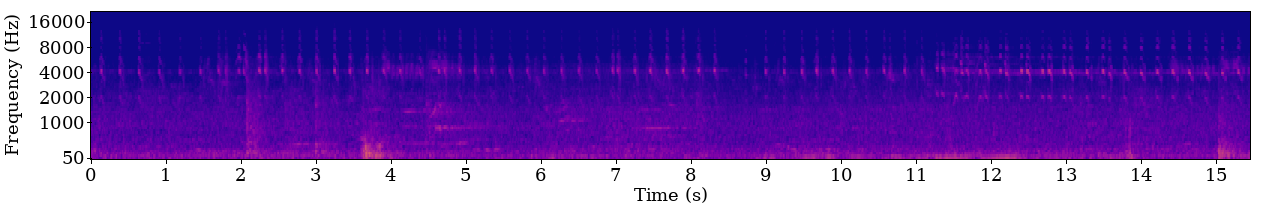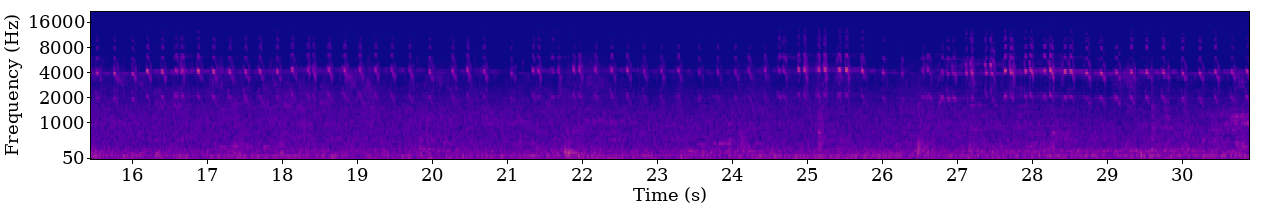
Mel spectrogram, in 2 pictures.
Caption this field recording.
a bunch of excited birds swarming on the top of a residential building.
